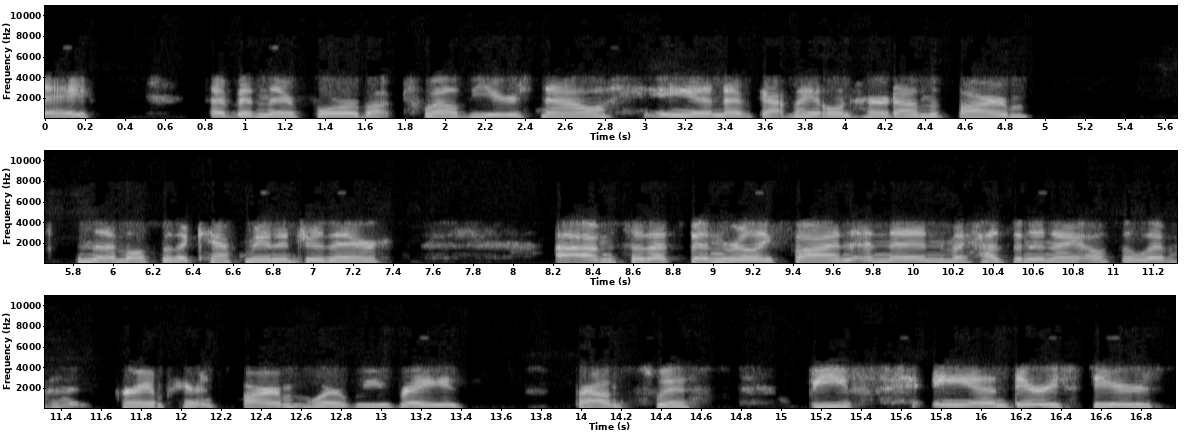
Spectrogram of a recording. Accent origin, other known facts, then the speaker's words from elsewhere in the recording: Southwest Wisconsin, United States; from Wisconsin, Southwest Wisconsin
